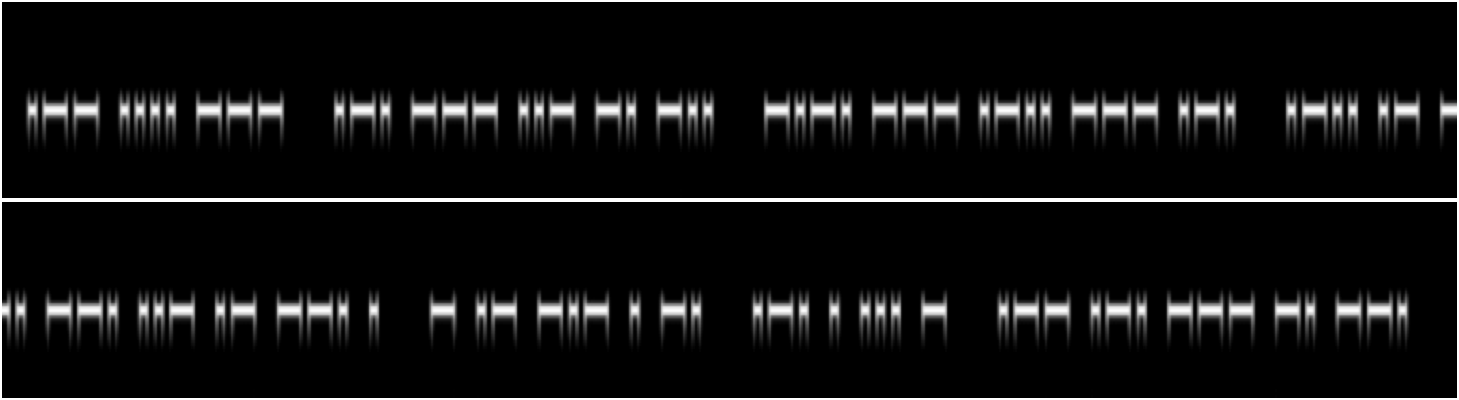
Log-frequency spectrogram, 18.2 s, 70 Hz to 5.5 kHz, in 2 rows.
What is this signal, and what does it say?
Morse code, heard as a keyed tone, about 25 wpm, 500 Hz. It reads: WHO ROUND COLOR LANGUAGE TAKEN REST WRONG
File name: 632 words / 632 Words 25WPM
